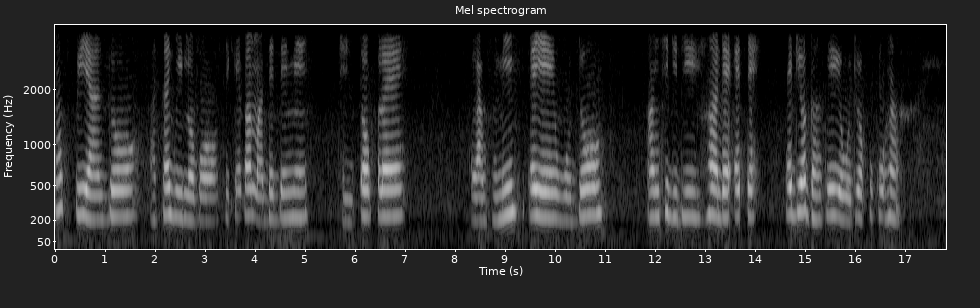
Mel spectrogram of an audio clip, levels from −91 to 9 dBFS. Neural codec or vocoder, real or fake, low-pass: codec, 24 kHz, 6 kbps, HILCodec; fake; 3.6 kHz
